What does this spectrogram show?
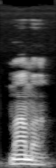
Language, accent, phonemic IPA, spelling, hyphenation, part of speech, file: English, General American, /ˈmɑmə/, momma, mom‧ma, noun, En-us-momma.ogg
- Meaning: Alternative spelling of mama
